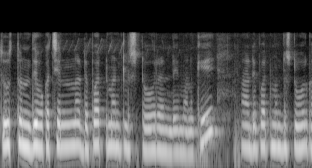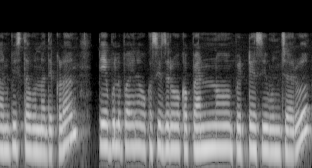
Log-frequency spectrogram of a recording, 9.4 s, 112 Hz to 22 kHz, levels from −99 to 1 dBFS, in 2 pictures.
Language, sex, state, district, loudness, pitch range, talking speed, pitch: Telugu, female, Andhra Pradesh, Krishna, -21 LUFS, 200-225 Hz, 140 wpm, 215 Hz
